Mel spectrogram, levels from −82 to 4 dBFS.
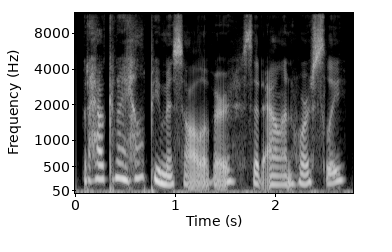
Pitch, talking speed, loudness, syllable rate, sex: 215 Hz, 235 wpm, -17 LUFS, 6.3 syllables/s, female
